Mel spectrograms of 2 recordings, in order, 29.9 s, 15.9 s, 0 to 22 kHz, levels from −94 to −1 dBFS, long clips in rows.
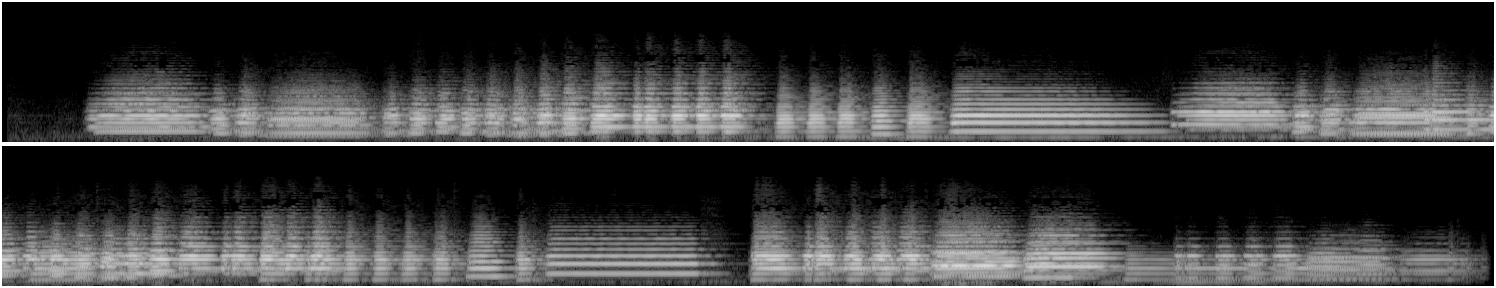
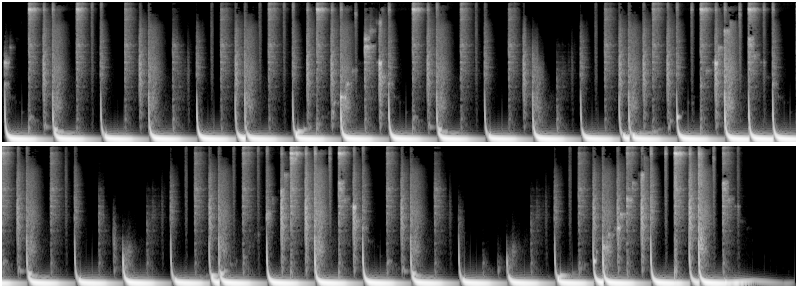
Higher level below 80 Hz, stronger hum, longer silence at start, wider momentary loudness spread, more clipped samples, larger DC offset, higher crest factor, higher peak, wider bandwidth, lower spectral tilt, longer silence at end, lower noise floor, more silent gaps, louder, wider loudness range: second, -70 dBFS vs -12 dBFS; neither; first, 0.85 s vs 0 s; first, 12 LU vs 4 LU; neither; neither; about the same, 16 dB vs 12 dB; second, -10 dBFS vs 0 dBFS; second, 4.9 kHz vs over 20 kHz; first, -8.5 dB/octave vs -5.5 dB/octave; about the same, 0.25 s vs 0.25 s; first, -71 dBFS vs -31 dBFS; neither; second, -26 LUFS vs -14 LUFS; first, 7 LU vs 1 LU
